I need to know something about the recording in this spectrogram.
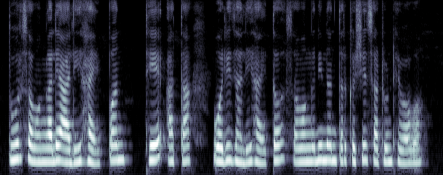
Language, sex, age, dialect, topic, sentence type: Marathi, female, 18-24, Varhadi, agriculture, question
